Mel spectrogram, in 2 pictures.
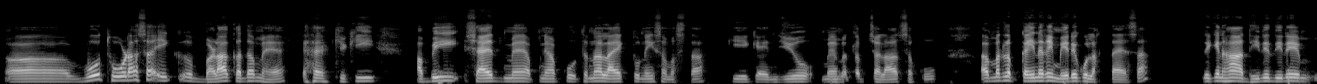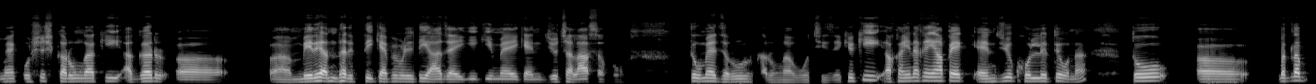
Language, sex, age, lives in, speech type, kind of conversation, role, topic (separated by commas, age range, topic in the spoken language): Hindi, male, 30-34, India, conversation, podcast, guest, Agar naukri mein junoon nahi hai, lekin paisa achha mil raha hai, to tum kya karte ho?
